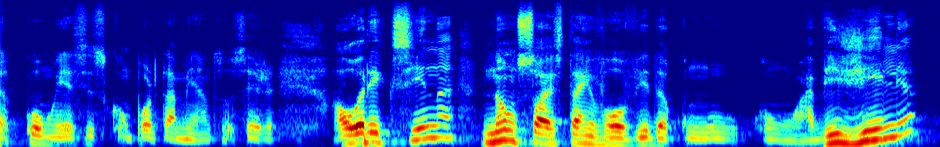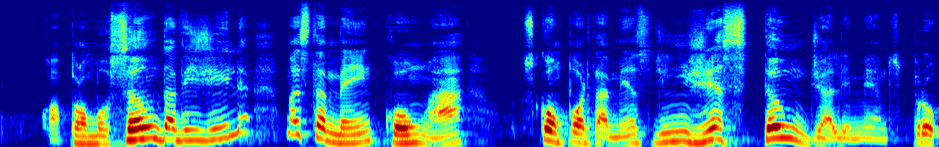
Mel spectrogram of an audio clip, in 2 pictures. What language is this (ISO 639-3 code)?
por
